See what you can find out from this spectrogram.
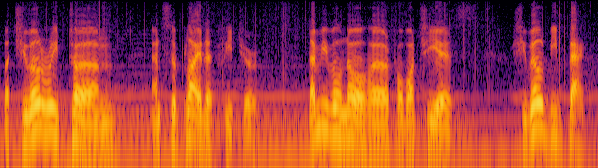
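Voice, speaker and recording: An actor playing a grim, vengeful painter with intense, declamatory delivery in 1940s radio drama style. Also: male voice, medium pitch, lively intonation, normal speed, soft background music, natural voice. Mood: grim resolve. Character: grim, vengeful male painter hunting an unseen woman. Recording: dull 1940s radio recording.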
